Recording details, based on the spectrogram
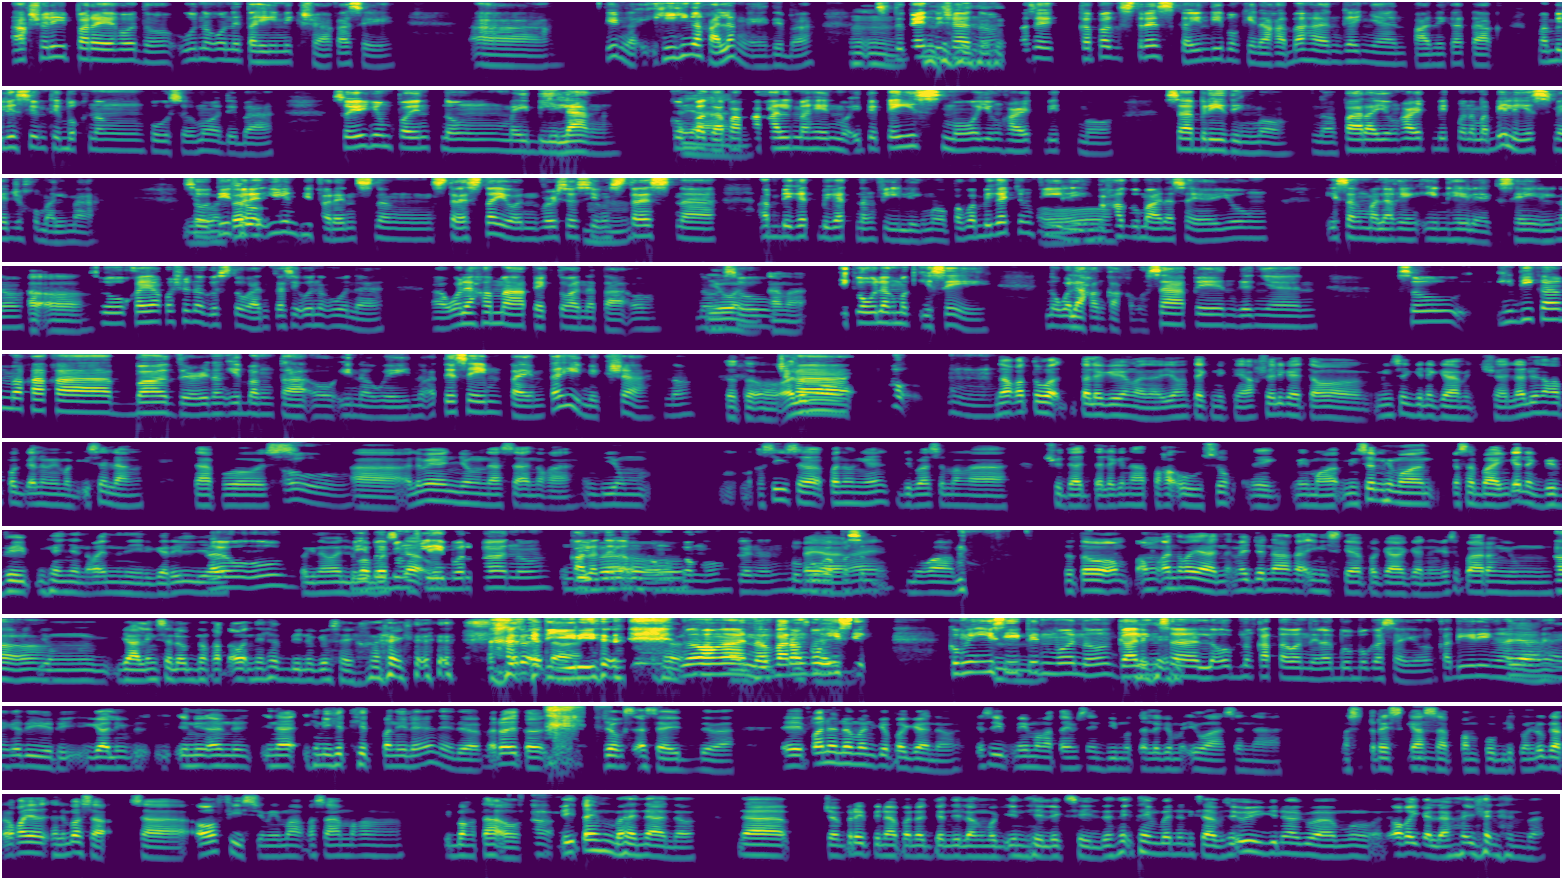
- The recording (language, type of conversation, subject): Filipino, podcast, Ano ang tahimik mong paraan para kumalma kapag nai-stress ka?
- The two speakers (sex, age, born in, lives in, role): male, 20-24, Philippines, Philippines, host; male, 25-29, Philippines, Philippines, guest
- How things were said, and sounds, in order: laugh; in English: "panic attack"; stressed: "bilang"; in English: "At the same time"; laughing while speaking: "may mngan kasabayan ka nagvi-vape ganiyan o kaya naninigarilyo"; "mga" said as "mngan"; chuckle; other background noise; laughing while speaking: "Ah, kadiri"; laughing while speaking: "nila binuga sayo, mga gano'n"; in English: "jokes aside"; chuckle; snort; in English: "jokes aside"; laughing while speaking: "ba na ano na"; laughing while speaking: "mag-inhale exhale do'n. May time … May gano'n ba?"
